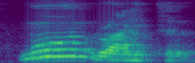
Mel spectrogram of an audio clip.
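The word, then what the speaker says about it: moonlight: 자, 그러면 Gh는 소리가 없네. 자,요 소리 없는 것을 무음이라 그러죠. 안 쓰면 안 되고 있어야 되는데 소리는 내지 않습니다. 그래서 라이 소리야 소리가 나기 때문에 라이트 문라이트 하면은 달빛 월광 달월 빛광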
